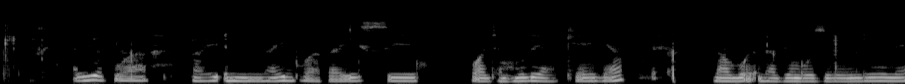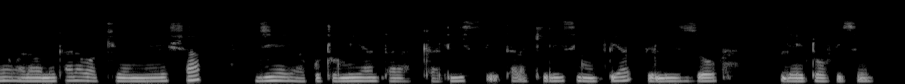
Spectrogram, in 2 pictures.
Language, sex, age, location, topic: Swahili, female, 25-35, Kisii, government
